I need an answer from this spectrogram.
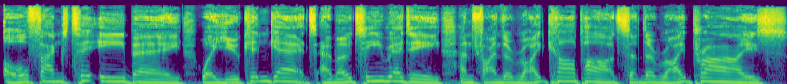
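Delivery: relaxed, slow, casual modern commercial voiceover. Showing how a voiceover would sound today, in a modern advert voiceover voice. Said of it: "If I was doing it in actual today voiceovers".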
